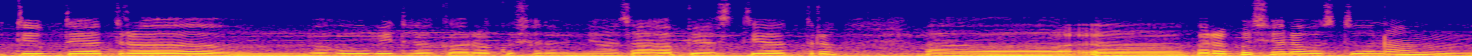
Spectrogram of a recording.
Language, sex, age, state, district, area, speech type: Sanskrit, female, 30-45, Tamil Nadu, Karur, rural, spontaneous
